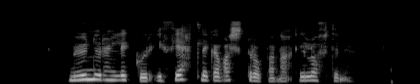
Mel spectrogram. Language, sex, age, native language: Icelandic, female, 40-49, Icelandic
